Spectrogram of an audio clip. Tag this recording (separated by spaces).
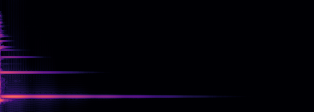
glass unusual wine crystal giant wineglass wine-glass clink bell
